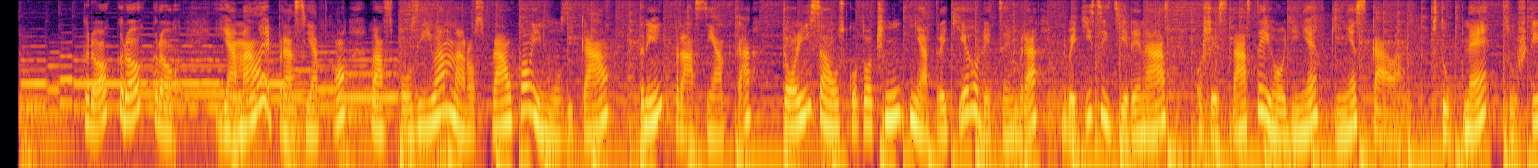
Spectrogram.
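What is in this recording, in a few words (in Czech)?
reklami spot; 3prasiatkamuzikal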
